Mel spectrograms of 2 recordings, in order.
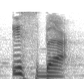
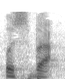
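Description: First: The word begins with an 'i' vowel. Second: The word begins with a 'u' vowel. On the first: This is the classical standard reading. "Itu semua bacaan fushah tentang jari" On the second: This is a dialect reading. "Itu adalah bacaan dialek tentang jari"

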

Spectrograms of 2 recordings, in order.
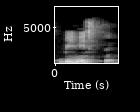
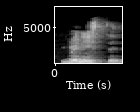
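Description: First: The first vowel is pronounced as i. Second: The first vowel is pronounced as e. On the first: The speaker calls it right. "Yo siempre digo viniste" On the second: The speaker calls it wrong. "la gente suele decir veniste"

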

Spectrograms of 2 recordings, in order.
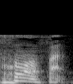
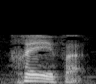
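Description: First: The long vowel is a plain open a. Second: The long vowel is tilted toward e.

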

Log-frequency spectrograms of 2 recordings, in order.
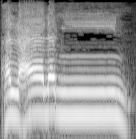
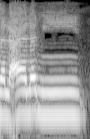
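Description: First: The final n sound is clearly pronounced. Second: The final n sound is swallowed and barely heard. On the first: The speaker calls it right. "بيان النون" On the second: The speaker calls it wrong. "وليس العالمين"

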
